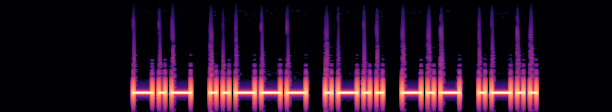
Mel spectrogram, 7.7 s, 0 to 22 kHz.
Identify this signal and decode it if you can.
Morse code, heard as a keyed tone, about 17 wpm, 700 Hz. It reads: K2LKL
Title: Speed Racing - USA 1x3 Call Signs 15wpm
